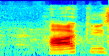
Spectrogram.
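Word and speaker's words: Haake: Hockey spelled H-A-A-K-E. Hickey H-I-C-K-E-Y. So hockey not spelled like hockey puck. It's spelled completely different. Just pronounced that way.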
